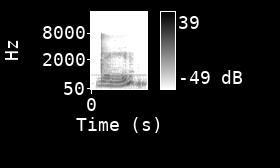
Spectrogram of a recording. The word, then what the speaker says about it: made: It's made. M-A-D. Silent E.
